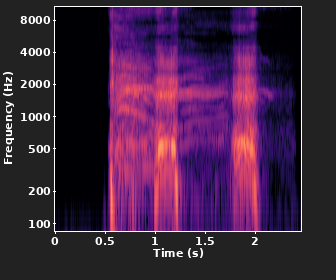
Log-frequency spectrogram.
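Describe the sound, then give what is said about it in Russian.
A man coughs in three harsh bursts, the last one separated by a brief pause. He cannot hold the coughs back despite trying to. “Но он все равно боялся разбудить ее своим кашлем.”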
